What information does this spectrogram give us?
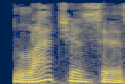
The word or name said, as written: Lachesis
